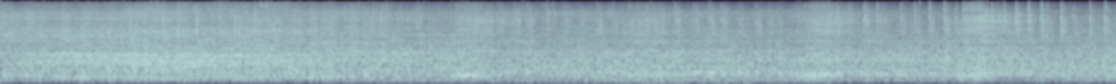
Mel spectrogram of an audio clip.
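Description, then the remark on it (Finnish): A moped engine buzzes loudly and steadily at high pitch, revving with a slight rise and fall and a rapid rattling pulse near the end, with no voices. “No onpa tuon tuo mopoilija innossa.”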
